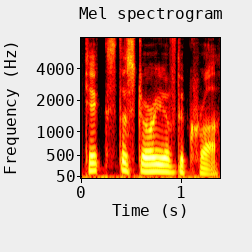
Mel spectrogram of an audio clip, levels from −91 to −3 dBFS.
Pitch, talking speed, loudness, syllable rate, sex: 135 Hz, 260 wpm, -15 LUFS, 6.7 syllables/s, male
